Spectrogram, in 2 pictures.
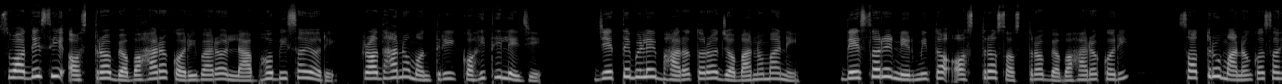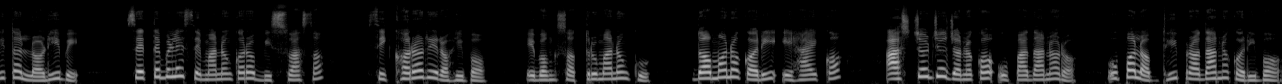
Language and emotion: Odia, neutral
